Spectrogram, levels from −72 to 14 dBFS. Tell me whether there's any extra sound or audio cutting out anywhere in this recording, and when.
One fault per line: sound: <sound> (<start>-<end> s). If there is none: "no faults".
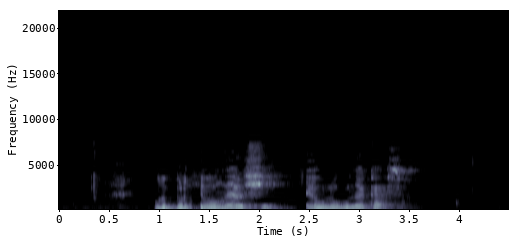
sound: dropout (1.3-1.4 s)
